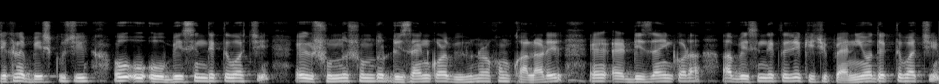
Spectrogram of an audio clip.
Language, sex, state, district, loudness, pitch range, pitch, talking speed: Bengali, male, Odisha, Nuapada, -15 LUFS, 135-150 Hz, 145 Hz, 190 wpm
